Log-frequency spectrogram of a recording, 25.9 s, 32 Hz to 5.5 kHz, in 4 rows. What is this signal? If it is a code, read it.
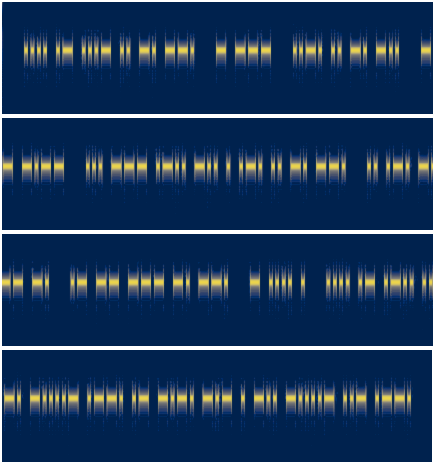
Morse code, heard as a keyed tone, about 25 wpm, 600 Hz. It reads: HAVING TO FIND MY SOLDERING IRON AMONG THE HALF-PACKED-UP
